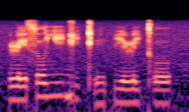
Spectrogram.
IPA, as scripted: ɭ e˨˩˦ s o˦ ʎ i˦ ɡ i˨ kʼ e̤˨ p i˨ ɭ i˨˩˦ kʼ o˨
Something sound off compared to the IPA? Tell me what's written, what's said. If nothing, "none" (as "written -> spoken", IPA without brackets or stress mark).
e˨˩˦ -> e˨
